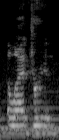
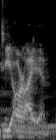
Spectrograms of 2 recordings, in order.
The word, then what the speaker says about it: Eladrin: Aladrin. It's actually spelled differently, but whatever. To remember how to say it. Eladrin.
